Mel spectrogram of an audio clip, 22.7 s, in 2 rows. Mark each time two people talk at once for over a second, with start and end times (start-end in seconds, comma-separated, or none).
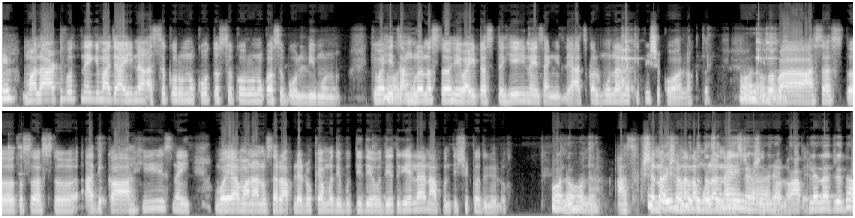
20.1-22.1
